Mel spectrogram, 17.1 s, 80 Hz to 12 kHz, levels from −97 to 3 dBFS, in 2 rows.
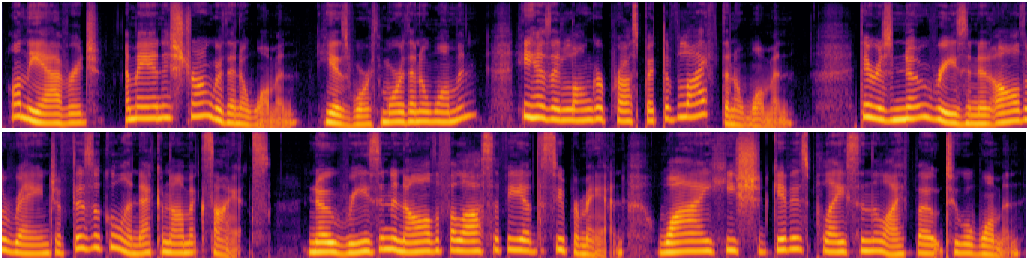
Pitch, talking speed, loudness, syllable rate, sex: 220 Hz, 220 wpm, -17 LUFS, 5.8 syllables/s, female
